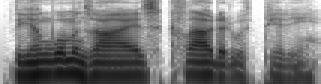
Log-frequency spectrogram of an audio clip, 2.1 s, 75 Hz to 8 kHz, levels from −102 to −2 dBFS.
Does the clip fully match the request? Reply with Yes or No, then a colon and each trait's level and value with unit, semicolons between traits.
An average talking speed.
Yes: average, 195 wpm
